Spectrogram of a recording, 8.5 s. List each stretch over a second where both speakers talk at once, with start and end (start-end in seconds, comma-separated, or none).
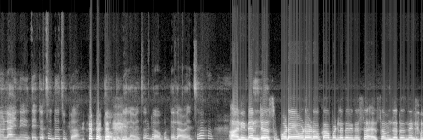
none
